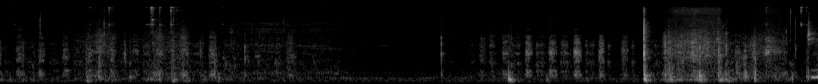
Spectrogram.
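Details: Candy, a pet dog frightened by a fire alarm's low-battery chirp, pants in fast, rhythmic breathy bursts while being soothed indoors; a soft human voice murmurs comfort between the breaths.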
